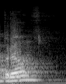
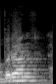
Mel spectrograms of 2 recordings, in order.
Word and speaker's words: Brown: Uh, Jose Luis Tata Brown, or Bron, as Carlos Bilardo always used to uh, pronounce it, passed away on Monday.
